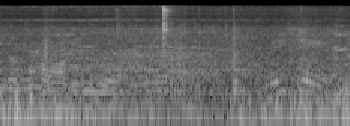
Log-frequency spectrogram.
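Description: Passengers' voices talking in the background over the steady low rumble of an open sightseeing cart riding along, with one sharp click about halfway through.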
